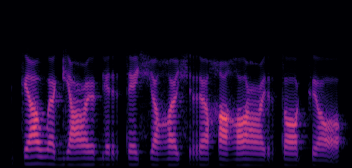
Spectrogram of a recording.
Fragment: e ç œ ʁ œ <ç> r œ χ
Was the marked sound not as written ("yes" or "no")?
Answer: no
